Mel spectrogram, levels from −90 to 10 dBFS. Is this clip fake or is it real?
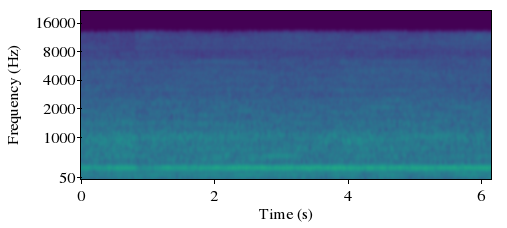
fake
